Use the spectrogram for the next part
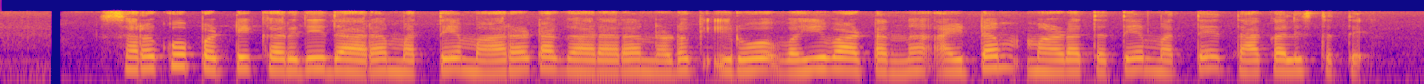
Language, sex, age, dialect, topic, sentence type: Kannada, female, 31-35, Central, banking, statement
